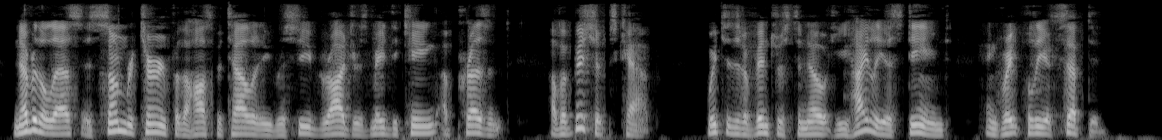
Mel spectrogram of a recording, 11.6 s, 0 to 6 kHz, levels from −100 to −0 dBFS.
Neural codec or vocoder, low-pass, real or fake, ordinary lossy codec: none; 5.4 kHz; real; AAC, 32 kbps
